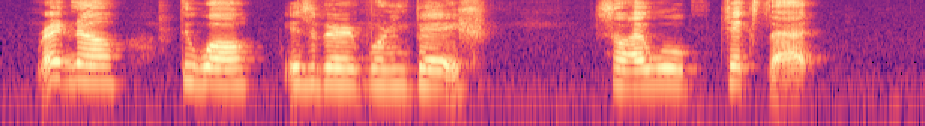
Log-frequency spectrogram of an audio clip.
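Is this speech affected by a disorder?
Yes: spastic quadriplegic cerebral palsy.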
